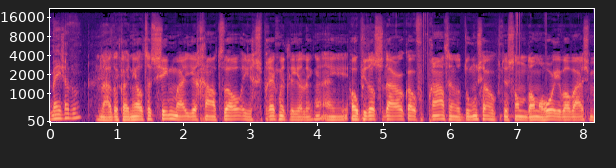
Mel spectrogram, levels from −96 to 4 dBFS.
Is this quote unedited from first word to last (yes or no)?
no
